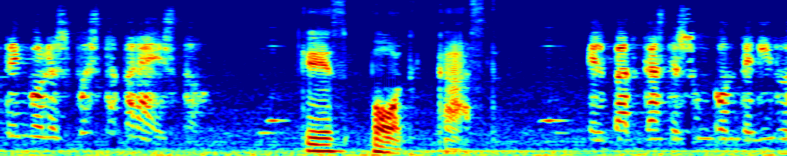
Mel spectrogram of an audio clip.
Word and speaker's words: pódcast: si se sorprende porque no es podcast es podcast con la acentuación o la parte tónica donde ponemos la fuerza en pot no en cast podcast así que si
